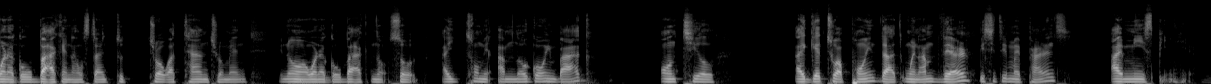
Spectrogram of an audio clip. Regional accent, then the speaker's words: El Salvador; moved away as an adult; I am from El Salvador, as in Central America, and I am here

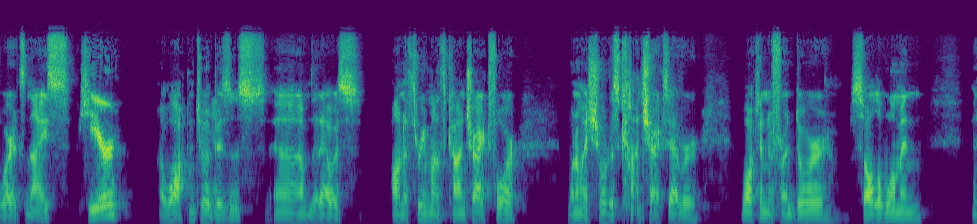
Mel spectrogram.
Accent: United States; moved away as an adult; also born or lived in Germany / Berlin; now in Budapest, Hungary; I'm an American. Yes, I'm American

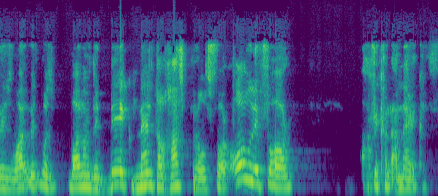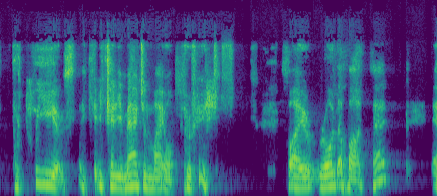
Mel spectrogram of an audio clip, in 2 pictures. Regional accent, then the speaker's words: Cyprus; I'm from Cyprus

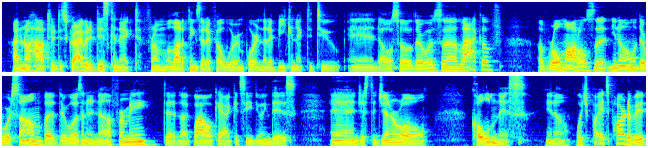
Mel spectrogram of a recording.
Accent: Arizona, United States; I'm from Arizona

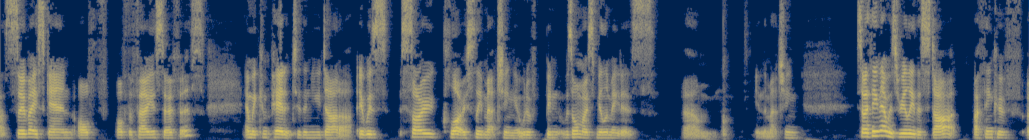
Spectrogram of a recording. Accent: Melbourne, Victoria, Australia; I'm originally from Melbourne

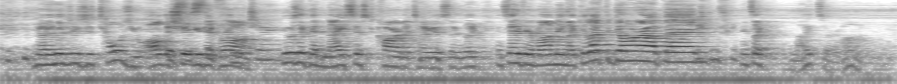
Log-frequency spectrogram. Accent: Montana, United States; also born or lived in Kalispell, Montana; now in Austin, United States; I grew up in Montana.

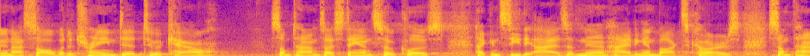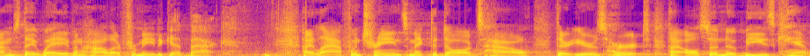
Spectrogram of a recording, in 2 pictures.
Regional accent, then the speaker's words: Alabama, United States; I grew up in Alabama, and I spent a lot of every summer in Louisiana

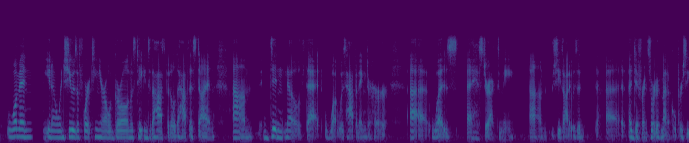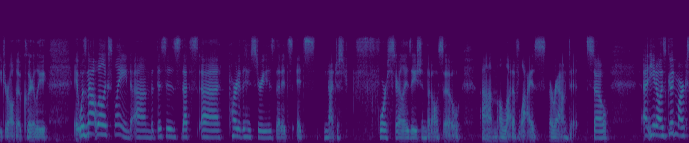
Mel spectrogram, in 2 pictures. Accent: North Carolina, United States; my home state of North Carolina

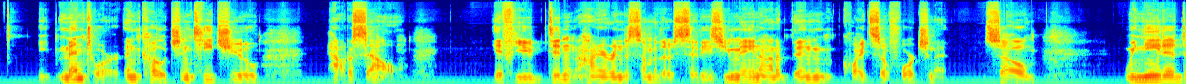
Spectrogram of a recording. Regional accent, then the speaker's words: Washington, District of Columbia, United States; I grew up kind of in the Washington, D.C. area

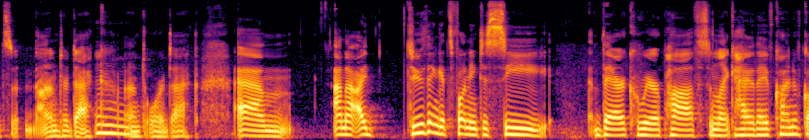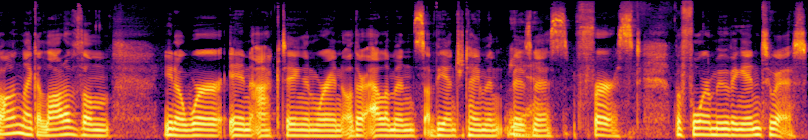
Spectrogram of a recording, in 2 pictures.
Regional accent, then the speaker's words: Ireland; we're from Ireland, we're a small country

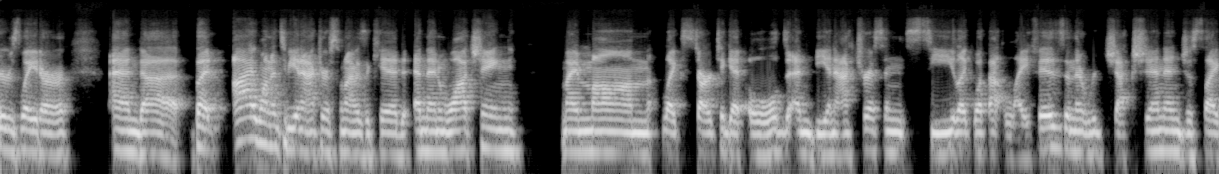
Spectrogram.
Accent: Los Angeles, California, United States; also born or lived in Santa Monica; I grew up in LA in the Valley

